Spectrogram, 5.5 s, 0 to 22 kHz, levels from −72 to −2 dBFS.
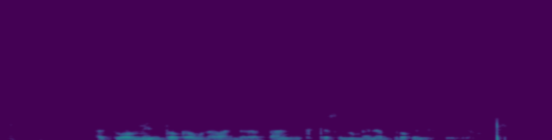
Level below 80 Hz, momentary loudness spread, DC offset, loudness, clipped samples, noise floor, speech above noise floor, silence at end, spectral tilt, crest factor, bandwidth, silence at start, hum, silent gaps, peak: -86 dBFS; 14 LU; under 0.1%; -48 LUFS; under 0.1%; -76 dBFS; 28 dB; 0.45 s; -6.5 dB/octave; 30 dB; 11 kHz; 0.1 s; none; none; -20 dBFS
